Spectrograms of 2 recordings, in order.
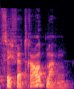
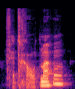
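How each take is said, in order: First: Said in the usual way. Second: "Vertraut machen" lifted high as a question; questioning echo. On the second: A narrator's reading. Little prince asks the fox what it means, questioning "Vertraut machen" with rising pitch.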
